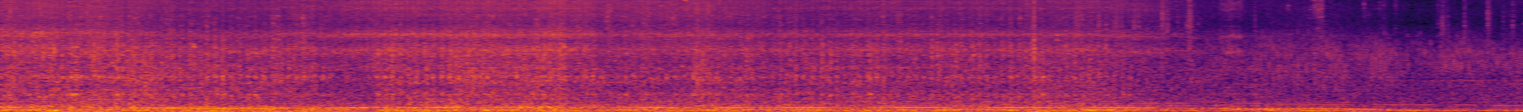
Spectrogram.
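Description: Tank tracks clank and squeak over the ground.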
